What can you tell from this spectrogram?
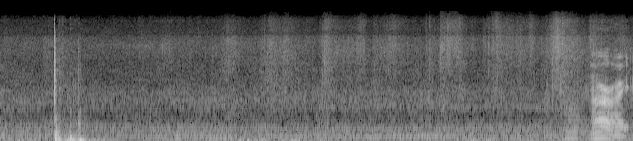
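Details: Honey bees from a recent swarm capture hum steadily around an open hive as empty frames are brought in; a sharp knock early on and a man's voice closes the passage.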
